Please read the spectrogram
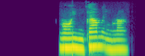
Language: Cantonese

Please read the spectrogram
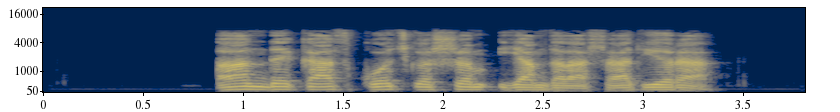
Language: Mari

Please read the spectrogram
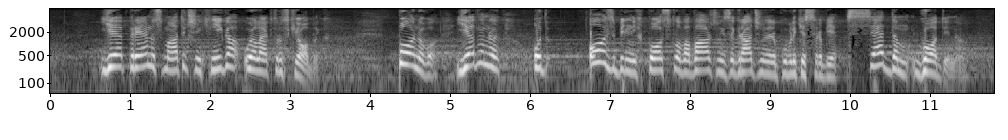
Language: Serbian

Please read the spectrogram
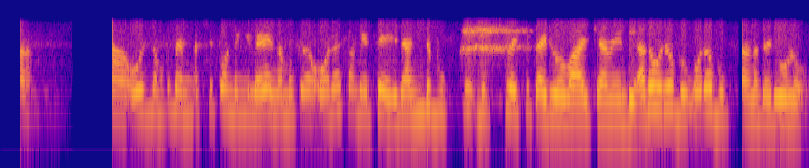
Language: Malayalam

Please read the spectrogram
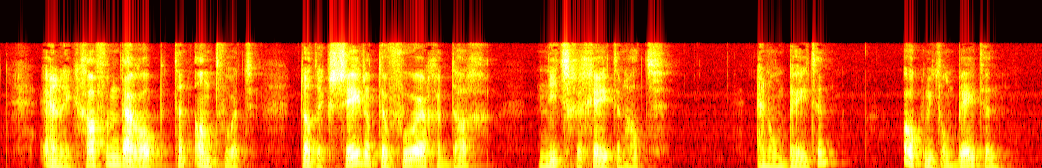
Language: Dutch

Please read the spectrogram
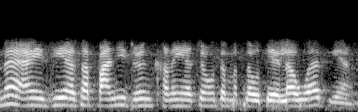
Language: Sindhi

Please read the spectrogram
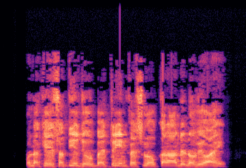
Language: Sindhi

